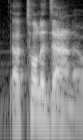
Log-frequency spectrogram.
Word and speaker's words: Toledano: Toledano. I should pronounce his name right.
